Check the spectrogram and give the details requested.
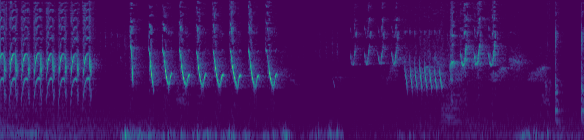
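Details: A young black-winged myna (Sturnus melanopterus), a mimic endemic to Indonesia, sings varied bright bursts: quick looping chirps, a run of sharp down-slurred whistles, then a buzzy rapid trill.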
